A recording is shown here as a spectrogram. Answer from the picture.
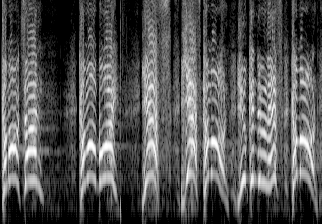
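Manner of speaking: high, loud begging cheer; pleading shout. Acted. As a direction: yell it out like a father urging his son home. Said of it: "He begins to beg and plead".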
